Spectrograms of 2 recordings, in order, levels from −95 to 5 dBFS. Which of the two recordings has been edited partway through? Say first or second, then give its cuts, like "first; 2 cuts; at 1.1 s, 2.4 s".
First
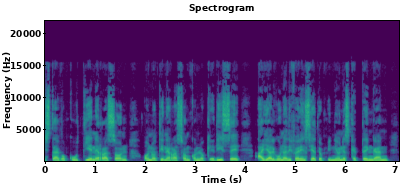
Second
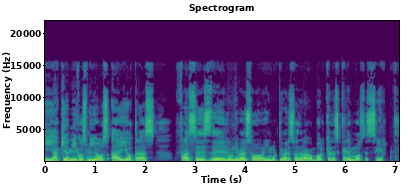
first; 1 cut; at 5.4 s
